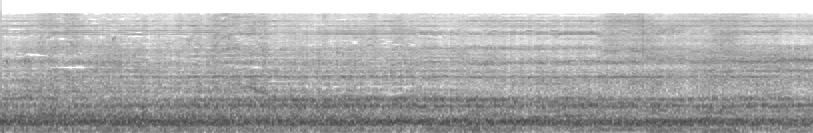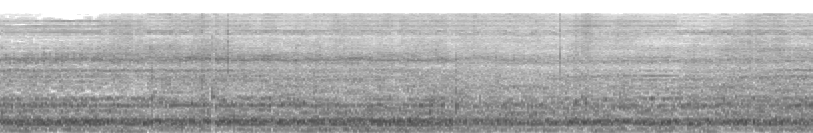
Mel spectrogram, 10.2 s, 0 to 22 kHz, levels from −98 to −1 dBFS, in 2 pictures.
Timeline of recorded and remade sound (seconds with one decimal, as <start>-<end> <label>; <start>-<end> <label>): 0.0-2.6 recorded; 2.6-5.1 remade; 5.1-5.7 recorded; 5.7-10.2 remade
